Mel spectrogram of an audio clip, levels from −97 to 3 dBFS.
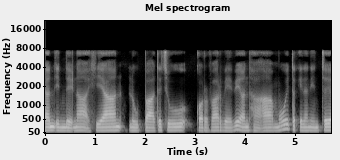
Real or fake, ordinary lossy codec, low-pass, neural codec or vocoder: fake; none; 7.2 kHz; codec, 24 kHz, 0.9 kbps, WavTokenizer, large speech release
